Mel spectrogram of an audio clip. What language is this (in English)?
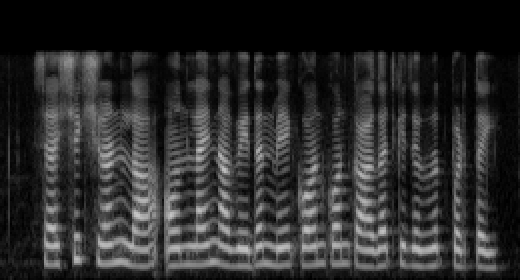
Magahi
